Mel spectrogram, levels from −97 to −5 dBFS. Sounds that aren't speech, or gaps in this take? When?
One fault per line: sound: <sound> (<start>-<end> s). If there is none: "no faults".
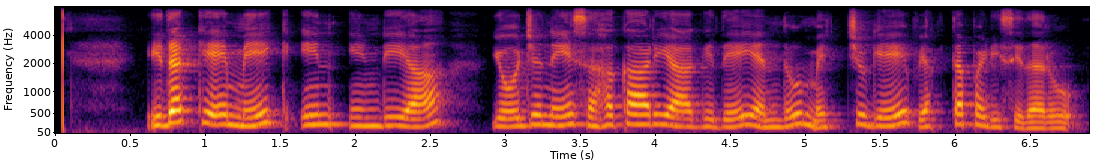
no faults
